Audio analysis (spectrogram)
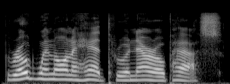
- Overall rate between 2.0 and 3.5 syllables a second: No, 5.2 syllables/s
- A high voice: Yes, high, 210 Hz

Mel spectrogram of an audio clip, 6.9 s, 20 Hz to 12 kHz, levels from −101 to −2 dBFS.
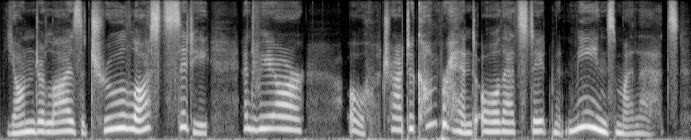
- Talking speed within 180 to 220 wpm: No, average, 155 wpm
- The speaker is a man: No, female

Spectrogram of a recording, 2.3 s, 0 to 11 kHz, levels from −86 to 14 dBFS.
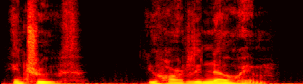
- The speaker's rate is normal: Yes, average, 160 wpm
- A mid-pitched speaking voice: No, low, 110 Hz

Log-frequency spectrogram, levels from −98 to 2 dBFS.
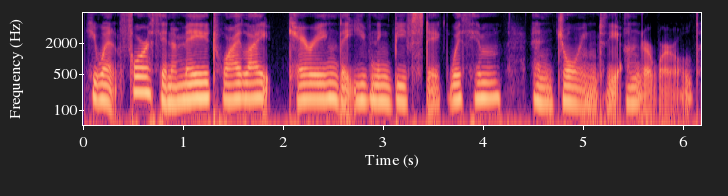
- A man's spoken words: No, female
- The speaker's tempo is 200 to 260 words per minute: No, average, 165 wpm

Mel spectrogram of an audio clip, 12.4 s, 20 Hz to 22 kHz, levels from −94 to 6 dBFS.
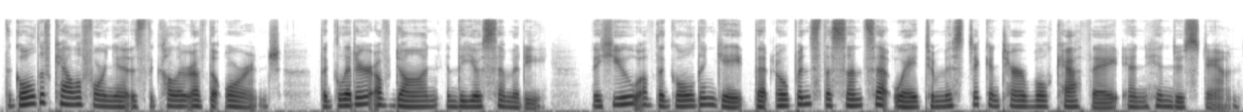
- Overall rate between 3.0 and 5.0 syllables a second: Yes, 4.8 syllables/s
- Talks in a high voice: No, medium, 175 Hz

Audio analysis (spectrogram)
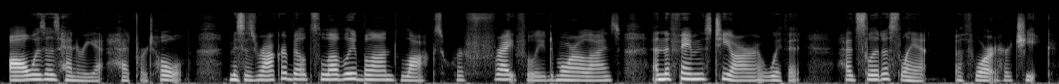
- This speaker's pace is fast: No, average, 145 wpm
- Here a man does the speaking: No, female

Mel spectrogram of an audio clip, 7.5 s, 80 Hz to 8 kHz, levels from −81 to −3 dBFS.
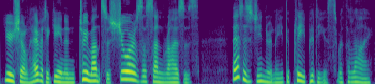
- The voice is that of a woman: Yes, female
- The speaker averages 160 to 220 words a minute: Yes, average, 185 wpm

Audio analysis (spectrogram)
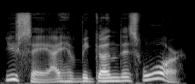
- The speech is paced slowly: No, fast, 215 wpm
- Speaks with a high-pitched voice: No, medium, 160 Hz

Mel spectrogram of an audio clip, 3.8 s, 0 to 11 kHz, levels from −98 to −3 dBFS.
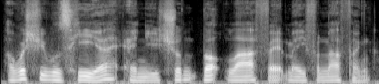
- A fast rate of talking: Yes, fast, 220 wpm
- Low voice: Yes, low, 105 Hz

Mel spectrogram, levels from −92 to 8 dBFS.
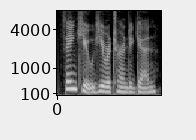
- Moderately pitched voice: Yes, medium, 180 Hz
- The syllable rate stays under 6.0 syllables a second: No, 6.2 syllables/s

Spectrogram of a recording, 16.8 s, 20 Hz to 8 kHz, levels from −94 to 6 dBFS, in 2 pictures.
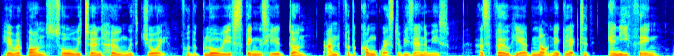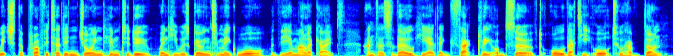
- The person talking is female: No, male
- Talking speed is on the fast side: Yes, fast, 215 wpm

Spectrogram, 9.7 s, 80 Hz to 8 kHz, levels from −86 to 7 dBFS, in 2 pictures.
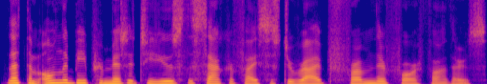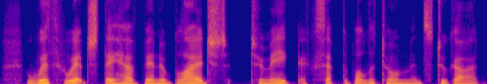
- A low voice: No, medium, 185 Hz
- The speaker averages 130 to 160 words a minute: Yes, average, 155 wpm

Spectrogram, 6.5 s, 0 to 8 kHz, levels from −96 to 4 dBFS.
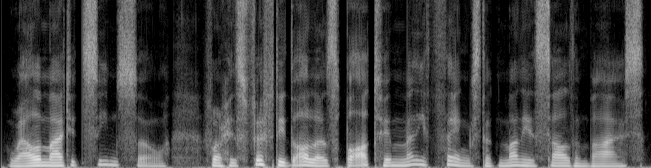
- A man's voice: Yes, male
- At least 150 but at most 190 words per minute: Yes, average, 155 wpm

